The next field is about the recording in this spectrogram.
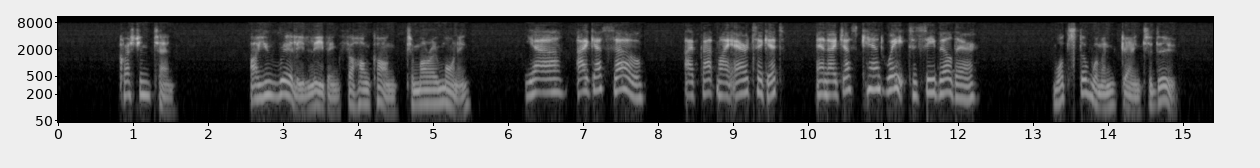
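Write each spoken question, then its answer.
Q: What's the woman going to do?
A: Fly to Hong Kong tomorrow morning to see Bill.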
